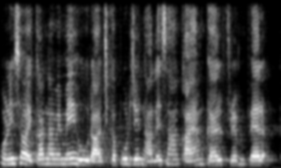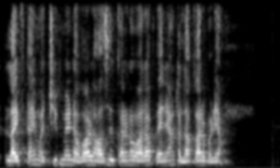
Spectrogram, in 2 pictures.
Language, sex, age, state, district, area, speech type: Sindhi, female, 45-60, Maharashtra, Thane, urban, read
